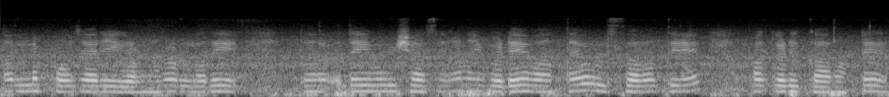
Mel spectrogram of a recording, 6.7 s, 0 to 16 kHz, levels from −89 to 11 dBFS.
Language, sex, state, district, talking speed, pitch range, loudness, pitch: Malayalam, female, Kerala, Kasaragod, 90 wpm, 200-225 Hz, -16 LUFS, 215 Hz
